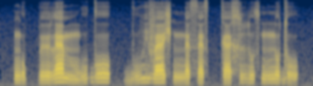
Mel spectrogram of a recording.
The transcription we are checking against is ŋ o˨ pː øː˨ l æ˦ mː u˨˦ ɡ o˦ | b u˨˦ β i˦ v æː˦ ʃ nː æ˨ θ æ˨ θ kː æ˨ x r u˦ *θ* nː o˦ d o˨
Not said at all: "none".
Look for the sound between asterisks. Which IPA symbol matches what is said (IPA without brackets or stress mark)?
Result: θ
